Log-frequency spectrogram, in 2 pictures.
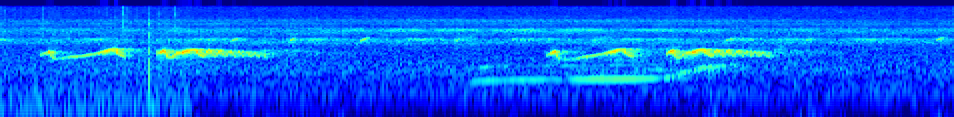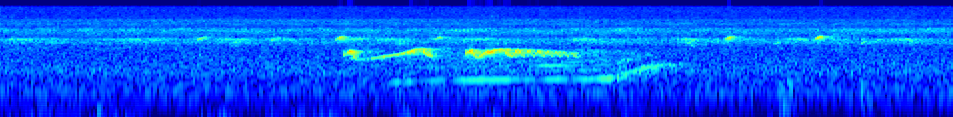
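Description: A bird repeating a short whistled phrase, a quick rising note followed by a trill, three times about five seconds apart, over a steady insect trill with small chirps. Twice a lower call rises in pitch alongside the bird's phrase.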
